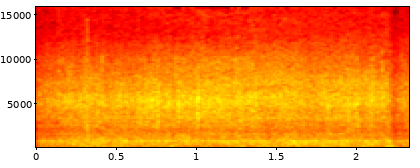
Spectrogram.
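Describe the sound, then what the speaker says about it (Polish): Downburst winds from a severe supercell storm drive waves of heavy rain, a dense, continuous roar of rain and wind buffeting the microphone, loud and steady throughout. "Ale fale deszczu!"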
